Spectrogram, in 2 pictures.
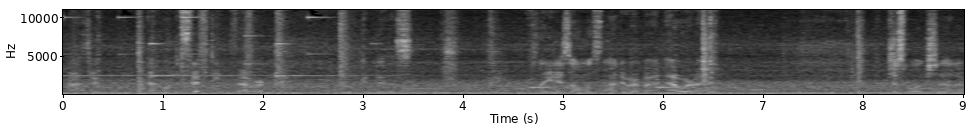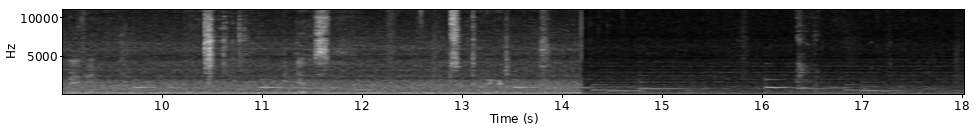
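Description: Airliner cabin noise in flight: a loud, steady roar, with light background music notes over it. About three-quarters of the way through it cuts abruptly to a much quieter cabin hum.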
